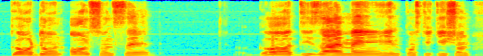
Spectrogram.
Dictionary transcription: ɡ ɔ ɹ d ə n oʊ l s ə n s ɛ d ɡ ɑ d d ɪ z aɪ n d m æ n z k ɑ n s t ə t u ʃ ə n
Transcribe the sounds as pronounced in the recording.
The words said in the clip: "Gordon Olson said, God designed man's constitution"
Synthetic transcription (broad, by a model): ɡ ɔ d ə n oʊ l s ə n s ɛ d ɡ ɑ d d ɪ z aɪ m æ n k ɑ n s t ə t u ʃ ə n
